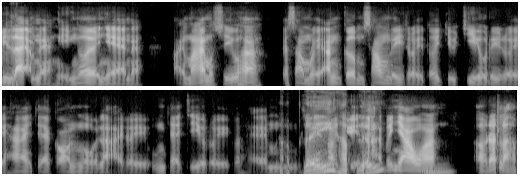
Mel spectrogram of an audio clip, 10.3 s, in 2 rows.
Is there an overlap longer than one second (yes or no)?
yes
